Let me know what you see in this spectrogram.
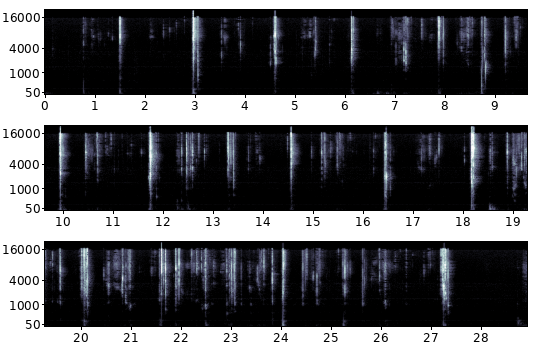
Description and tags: Playing with a milky slime
Playing with a milky/watery slime. Recorded with a Blue Yeti.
